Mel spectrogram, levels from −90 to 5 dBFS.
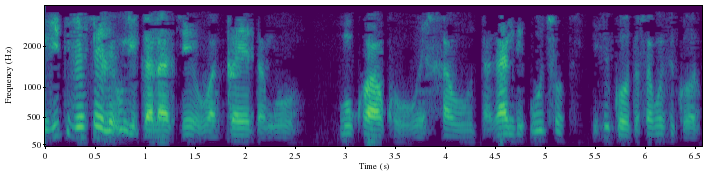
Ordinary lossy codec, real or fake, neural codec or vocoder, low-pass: MP3, 16 kbps; real; none; 3.6 kHz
